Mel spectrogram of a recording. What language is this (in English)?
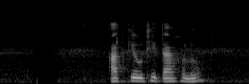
Bangla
